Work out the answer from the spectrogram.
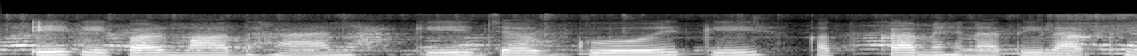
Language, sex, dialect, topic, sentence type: Chhattisgarhi, female, Eastern, agriculture, question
